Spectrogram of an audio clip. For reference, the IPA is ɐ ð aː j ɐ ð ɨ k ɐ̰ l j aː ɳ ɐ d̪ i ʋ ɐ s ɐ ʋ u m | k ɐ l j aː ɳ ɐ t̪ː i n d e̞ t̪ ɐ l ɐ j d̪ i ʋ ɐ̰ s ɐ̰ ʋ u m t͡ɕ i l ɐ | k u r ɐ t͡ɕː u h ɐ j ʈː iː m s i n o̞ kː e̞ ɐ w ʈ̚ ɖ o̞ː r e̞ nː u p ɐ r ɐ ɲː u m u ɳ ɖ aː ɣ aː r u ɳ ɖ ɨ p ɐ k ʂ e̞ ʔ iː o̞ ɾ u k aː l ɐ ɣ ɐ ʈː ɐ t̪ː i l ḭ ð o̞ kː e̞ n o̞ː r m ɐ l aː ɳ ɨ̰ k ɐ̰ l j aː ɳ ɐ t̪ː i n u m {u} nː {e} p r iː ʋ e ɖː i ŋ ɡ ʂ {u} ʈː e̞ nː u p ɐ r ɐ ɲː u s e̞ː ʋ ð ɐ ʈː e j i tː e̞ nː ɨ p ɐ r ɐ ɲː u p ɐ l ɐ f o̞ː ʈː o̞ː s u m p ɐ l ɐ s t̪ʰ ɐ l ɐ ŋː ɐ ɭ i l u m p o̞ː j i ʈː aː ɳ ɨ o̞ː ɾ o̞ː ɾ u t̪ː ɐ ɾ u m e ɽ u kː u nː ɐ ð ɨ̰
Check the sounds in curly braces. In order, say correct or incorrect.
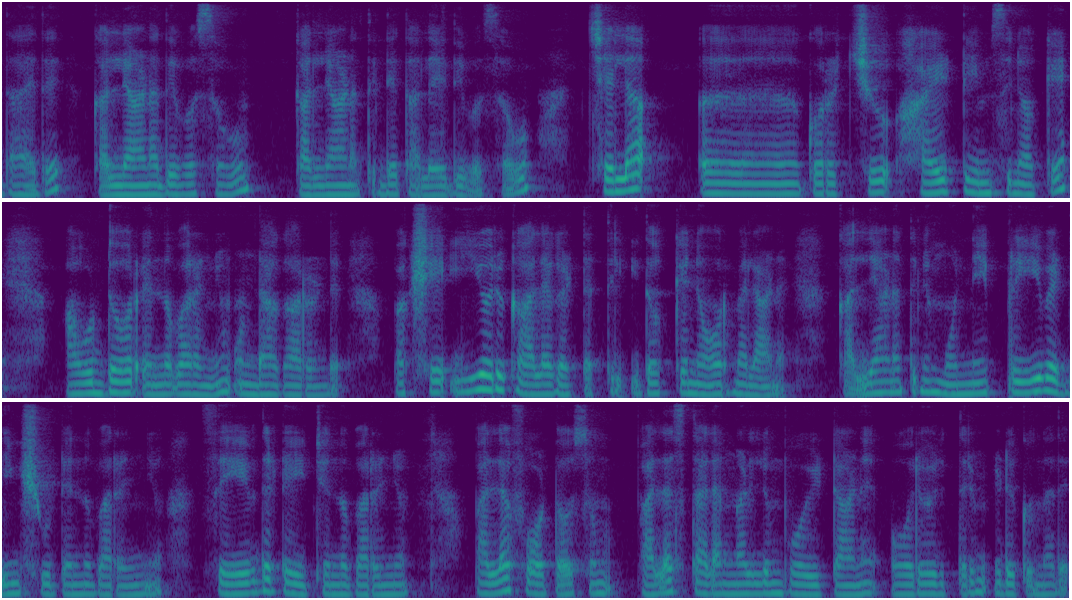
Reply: correct, correct, incorrect

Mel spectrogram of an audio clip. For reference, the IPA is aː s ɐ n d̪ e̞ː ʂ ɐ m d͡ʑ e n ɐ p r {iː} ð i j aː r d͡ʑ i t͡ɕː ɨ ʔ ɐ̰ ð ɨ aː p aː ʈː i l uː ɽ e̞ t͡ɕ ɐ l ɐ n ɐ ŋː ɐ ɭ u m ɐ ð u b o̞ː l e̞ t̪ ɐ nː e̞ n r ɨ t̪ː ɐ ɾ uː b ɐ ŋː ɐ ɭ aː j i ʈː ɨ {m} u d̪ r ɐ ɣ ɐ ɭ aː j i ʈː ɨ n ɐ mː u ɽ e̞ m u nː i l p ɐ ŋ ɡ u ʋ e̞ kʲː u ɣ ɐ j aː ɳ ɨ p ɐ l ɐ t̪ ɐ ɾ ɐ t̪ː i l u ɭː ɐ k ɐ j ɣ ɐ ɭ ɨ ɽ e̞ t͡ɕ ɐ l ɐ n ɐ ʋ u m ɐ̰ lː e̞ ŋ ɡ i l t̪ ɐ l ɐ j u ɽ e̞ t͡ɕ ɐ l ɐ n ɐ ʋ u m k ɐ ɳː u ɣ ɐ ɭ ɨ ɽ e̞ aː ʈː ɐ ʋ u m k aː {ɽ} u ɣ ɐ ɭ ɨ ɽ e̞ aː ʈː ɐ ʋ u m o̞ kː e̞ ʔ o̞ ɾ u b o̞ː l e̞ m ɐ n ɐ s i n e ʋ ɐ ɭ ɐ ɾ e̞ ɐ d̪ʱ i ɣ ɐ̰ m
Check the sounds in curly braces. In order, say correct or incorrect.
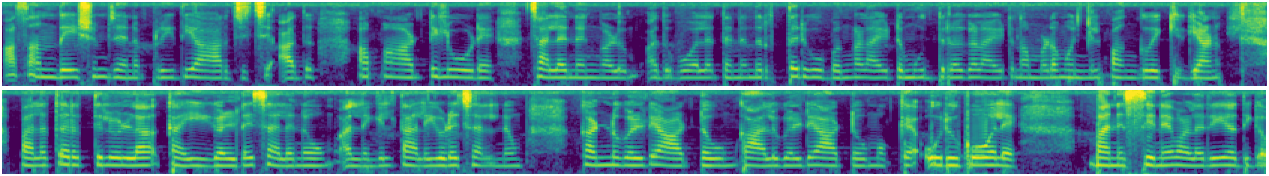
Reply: correct, correct, incorrect

